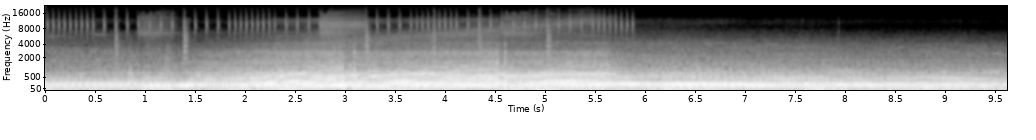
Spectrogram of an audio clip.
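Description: A Liberty Walk Corvette accelerates hard in a speed test, its engine note climbing through several rising sweeps as it shifts up. The sound is loud and close, then settles into a steady high roar.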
